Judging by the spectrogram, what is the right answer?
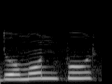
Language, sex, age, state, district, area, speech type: Bengali, female, 18-30, West Bengal, Alipurduar, rural, spontaneous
